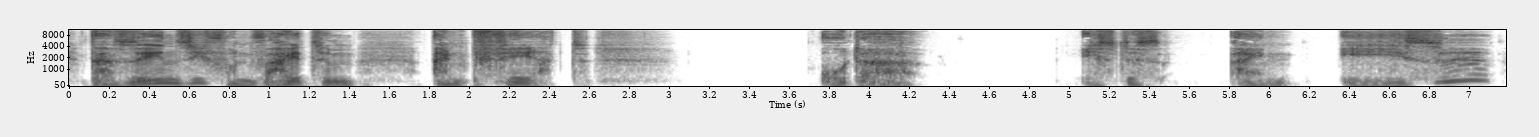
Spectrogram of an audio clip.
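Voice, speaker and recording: A man narrating a children's story slowly and gently, with a husky voice. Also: lowish voice, dry recording, studio quality. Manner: slow, gentle, expressive.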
